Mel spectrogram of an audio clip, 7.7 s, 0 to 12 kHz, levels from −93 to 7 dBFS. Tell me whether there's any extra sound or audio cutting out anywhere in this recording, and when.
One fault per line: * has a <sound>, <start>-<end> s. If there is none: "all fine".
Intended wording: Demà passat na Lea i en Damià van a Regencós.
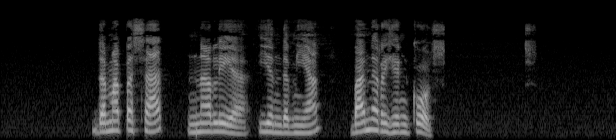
all fine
